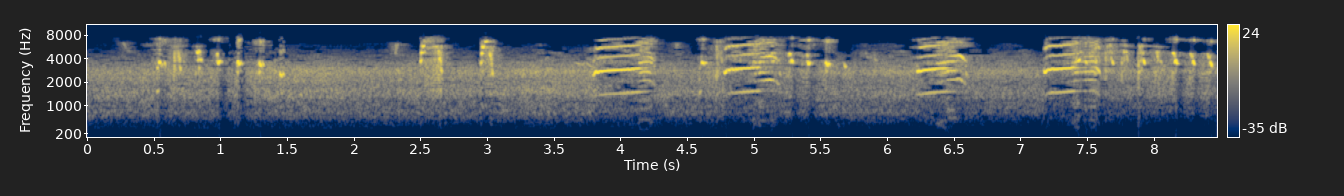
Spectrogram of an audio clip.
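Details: Perched pair of bald eagles at a Southwest Florida nest, 30 October 2015, calling at an unwanted eagle flying overhead after the male brought a fish; bursts of high, thin, stuttering chatter notes, some in quick piping runs, over a steady hiss.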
